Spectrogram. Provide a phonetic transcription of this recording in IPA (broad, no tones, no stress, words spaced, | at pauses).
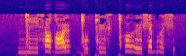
ŋ͡ǀisidˤø | ɡ͡ǀoǀyʃ ǀʰoɦøʃæbɯʃ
